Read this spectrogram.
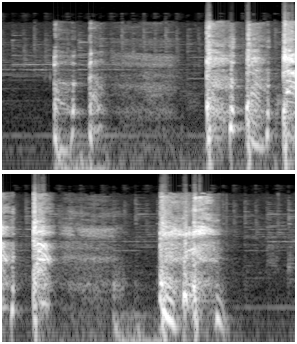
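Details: Person coughing after drinking the world's spiciest drink: about six harsh coughing bursts with throat clearing; cough from irritation.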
